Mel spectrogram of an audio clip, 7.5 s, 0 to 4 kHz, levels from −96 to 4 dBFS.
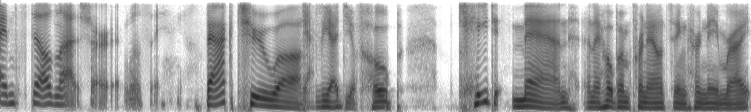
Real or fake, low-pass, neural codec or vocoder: fake; 3.6 kHz; codec, 24 kHz, 1.2 kbps, DualCodec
